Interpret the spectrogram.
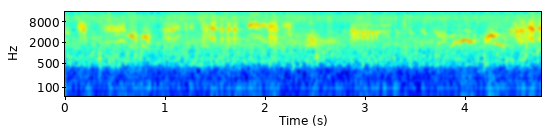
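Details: Varied warbling song of a woodchat shrike (Lanius senator): continuous scratchy chatter mixed with brief squeaky whistles and rasping phrases, fairly dense throughout.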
